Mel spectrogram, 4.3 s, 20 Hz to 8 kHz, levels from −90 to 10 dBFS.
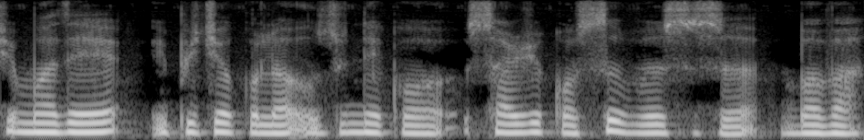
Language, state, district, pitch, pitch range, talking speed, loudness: Chakhesang, Nagaland, Dimapur, 185 Hz, 175-195 Hz, 150 wpm, -14 LUFS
